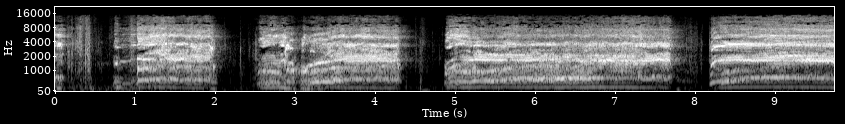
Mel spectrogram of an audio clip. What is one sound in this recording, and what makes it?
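A pig squeals loudly and shrilly.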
